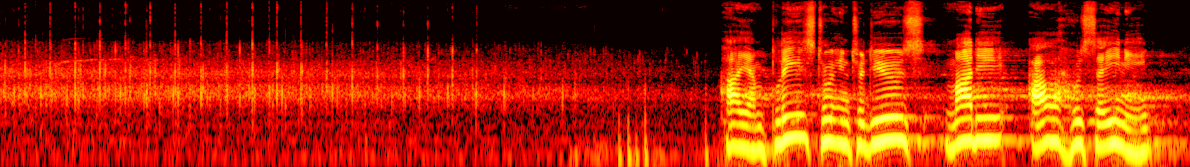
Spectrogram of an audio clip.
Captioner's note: applae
